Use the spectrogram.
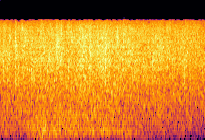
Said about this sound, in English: It rains so hard in Nairobi these days that all you can hear is the rain.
